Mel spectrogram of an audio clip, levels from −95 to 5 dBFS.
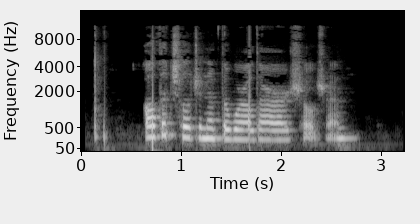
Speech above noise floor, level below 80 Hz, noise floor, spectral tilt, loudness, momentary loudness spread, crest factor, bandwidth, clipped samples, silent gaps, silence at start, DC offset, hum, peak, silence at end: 20 dB; -52 dBFS; -39 dBFS; -5 dB/octave; -20 LUFS; 13 LU; 18 dB; 11.5 kHz; under 0.1%; none; 0.15 s; under 0.1%; none; -2 dBFS; 0.5 s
